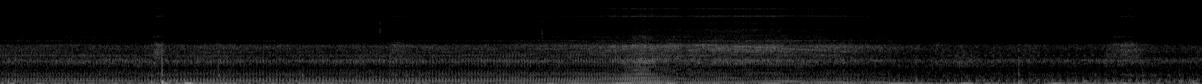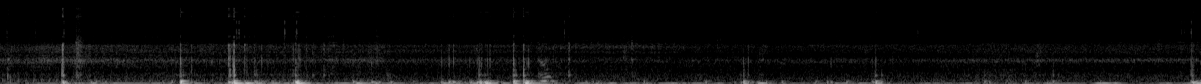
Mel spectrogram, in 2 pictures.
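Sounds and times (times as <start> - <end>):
motorcycle engine slowing: 0.0 - 23.0
low thumps and knocks: 13.7 - 17.6, 19.1 - 21.0.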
